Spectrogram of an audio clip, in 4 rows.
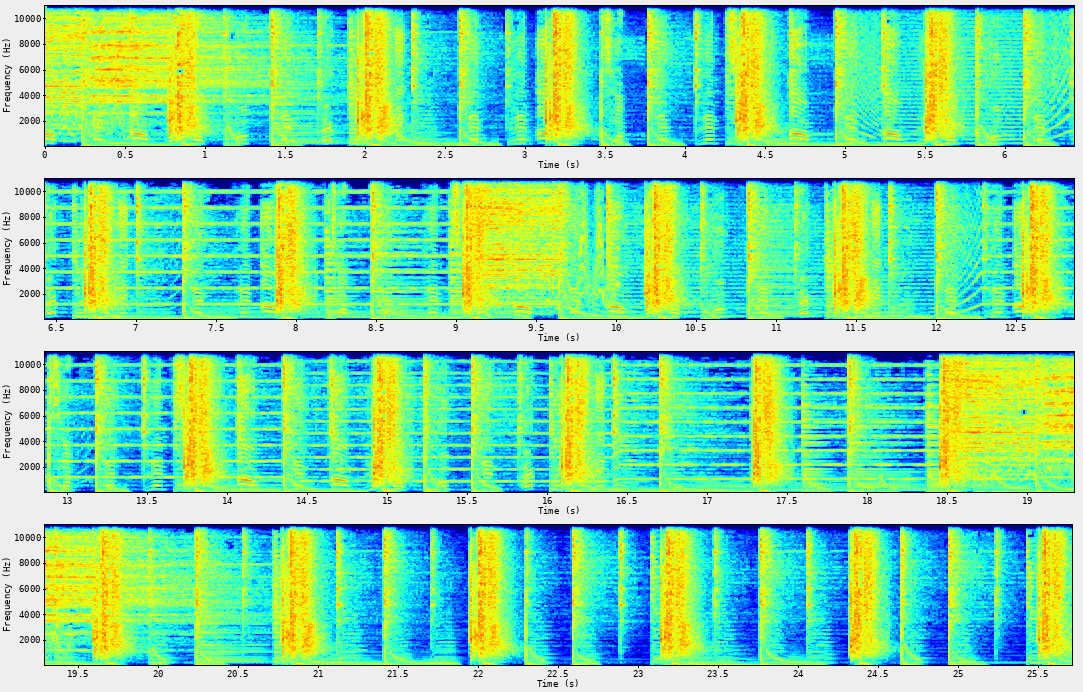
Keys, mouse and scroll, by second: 0.3 click, 0.8 click, 2.1 click, 3.4 click, 5.4 click, 6.4 2, 6.5 Return, 8.3 click, 9.8 click, 11.5 click, 12.5 click, 13.6 click, 15.0 click, 16.1 click, 17.3 middle click, 18.9 click, 19.8 click, 22.1 scroll down 1, 22.8 click.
